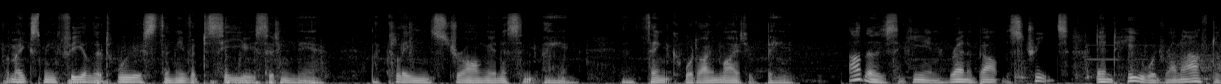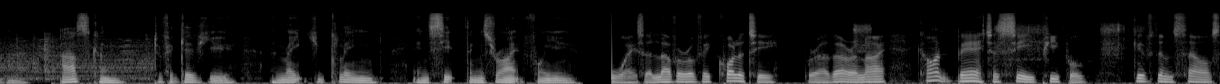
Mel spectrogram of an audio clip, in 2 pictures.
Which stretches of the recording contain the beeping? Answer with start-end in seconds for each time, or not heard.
not heard.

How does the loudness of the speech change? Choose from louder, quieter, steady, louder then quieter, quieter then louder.
steady.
